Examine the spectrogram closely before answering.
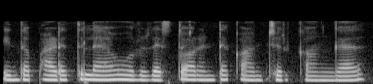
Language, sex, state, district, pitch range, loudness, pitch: Tamil, female, Tamil Nadu, Nilgiris, 200-215 Hz, -16 LUFS, 210 Hz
